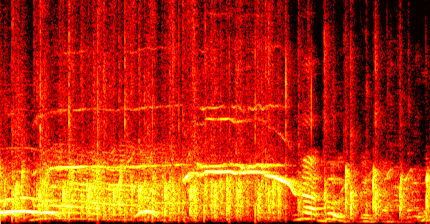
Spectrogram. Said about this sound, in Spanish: Ok, chicos, ¿cómo están? Eh, vamos a hacer algo. Primero, un aplauso, por favor, todos, que se escuche.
